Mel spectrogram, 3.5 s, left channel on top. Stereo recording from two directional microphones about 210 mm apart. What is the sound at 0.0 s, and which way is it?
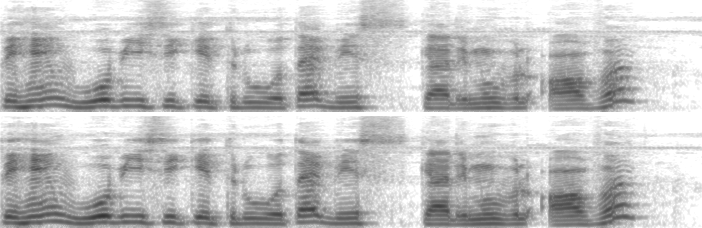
Speech, 40° right (ahead or behind).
